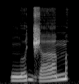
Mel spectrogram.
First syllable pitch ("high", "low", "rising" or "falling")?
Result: rising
